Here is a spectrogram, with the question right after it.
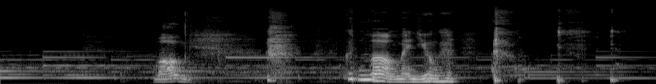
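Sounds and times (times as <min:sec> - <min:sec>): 
speech: 0:01.6 - 0:02.8, 0:03.4 - 0:04.8
short raspy coughs: 0:04.9 - 0:06.4.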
